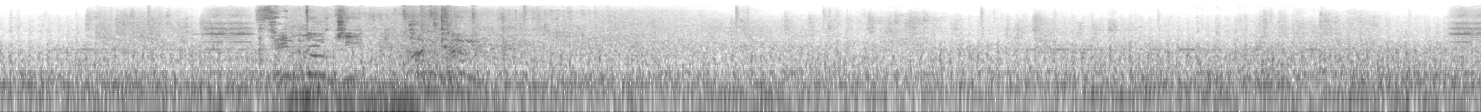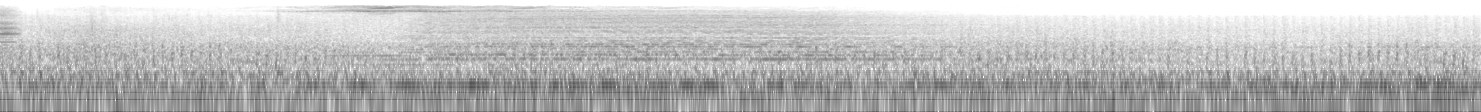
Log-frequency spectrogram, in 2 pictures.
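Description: Propeller plane engines drone steadily in a formation.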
